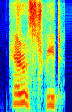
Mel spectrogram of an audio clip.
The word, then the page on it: Harris tweed: Indian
